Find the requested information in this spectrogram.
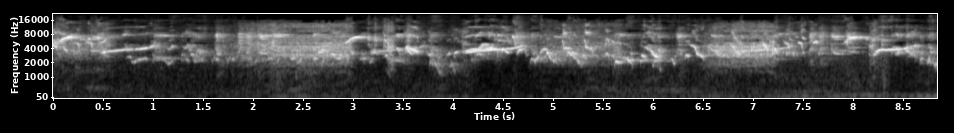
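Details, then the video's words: Male and female oriental magpie-robin song, intended to prompt kept birds to sing: long unbroken flow of whistled slurs, rapid warbles and rasping chatter from overlapping birds. "suara kacer/sekoci jantan dan betina"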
